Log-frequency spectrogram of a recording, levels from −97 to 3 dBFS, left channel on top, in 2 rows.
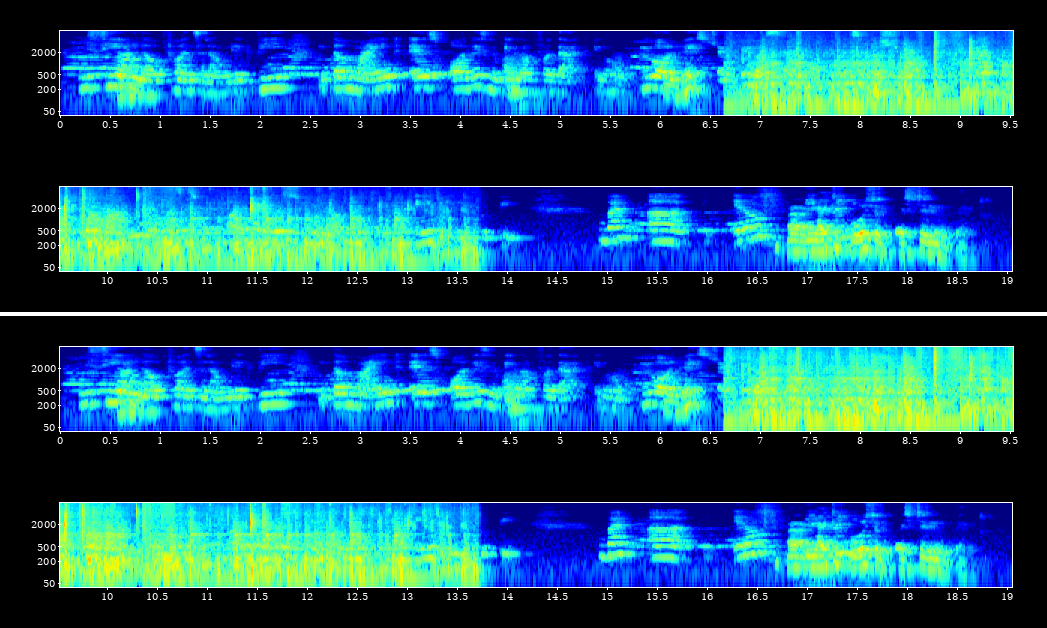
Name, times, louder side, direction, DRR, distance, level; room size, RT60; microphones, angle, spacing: voice 1, 0.0-9.3 9.7-14.0 14.3-14.5 14.9-17.5, equal, 35° left, -5 dB, 6.9 m, -47 dB
sound 1, 6.6-13.7, right 6 dB, 65° right, 0.4 m, -37 dB
voice 2, 16.5-18.8, left 1 dB, 25° right, -2 dB, 2.5 m, -43 dB
14.5 x 6.2 x 4.0 m, 0.37 s
head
